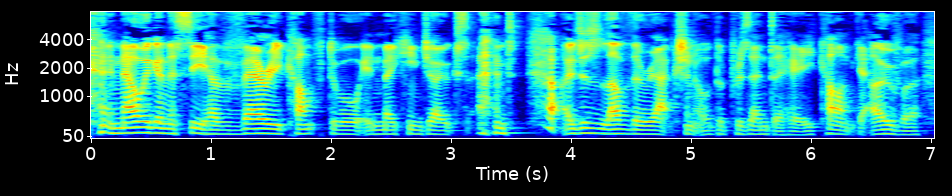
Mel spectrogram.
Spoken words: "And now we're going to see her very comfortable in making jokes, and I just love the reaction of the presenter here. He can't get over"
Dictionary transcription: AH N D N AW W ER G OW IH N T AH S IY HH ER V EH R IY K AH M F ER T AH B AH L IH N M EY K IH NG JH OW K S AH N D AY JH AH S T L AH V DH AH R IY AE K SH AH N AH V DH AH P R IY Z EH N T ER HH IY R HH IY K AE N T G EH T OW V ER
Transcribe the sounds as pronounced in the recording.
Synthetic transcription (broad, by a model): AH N N AW W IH G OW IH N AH S IY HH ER V EH R IY K AH M F T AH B AH L IH N M EY K IH NG JH OW K S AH N AY JH AH S T L AH V DH AH R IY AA K SH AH N AH V DH AH P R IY Z EH N T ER HH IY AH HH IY K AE N G EH T OW V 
